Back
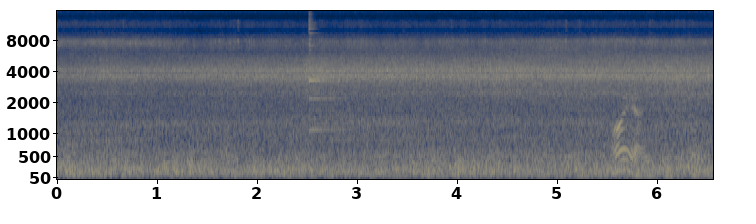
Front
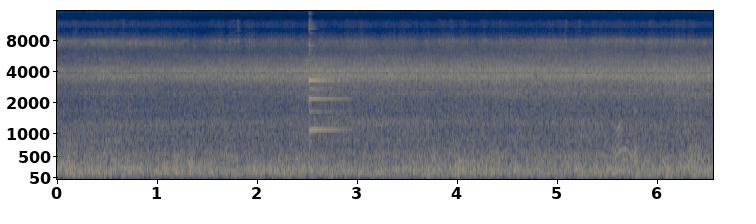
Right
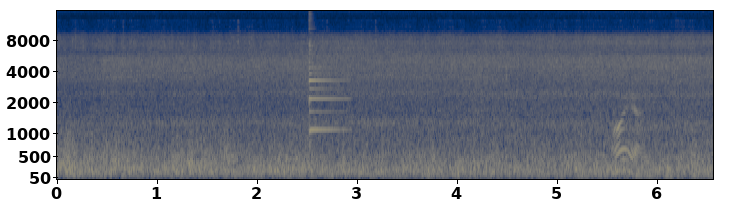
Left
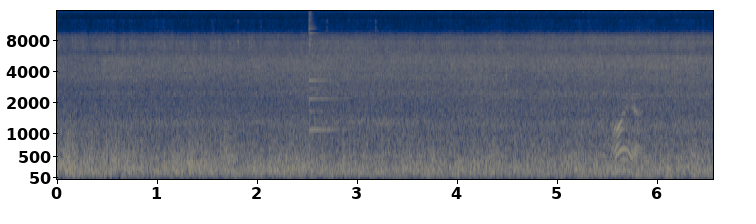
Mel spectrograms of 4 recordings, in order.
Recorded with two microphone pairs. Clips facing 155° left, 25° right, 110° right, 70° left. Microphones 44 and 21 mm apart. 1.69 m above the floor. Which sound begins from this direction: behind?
A man speaking, at 5.4 s.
